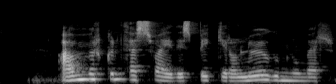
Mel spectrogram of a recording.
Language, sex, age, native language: Icelandic, female, 30-39, Icelandic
